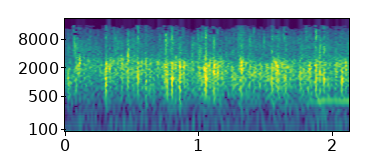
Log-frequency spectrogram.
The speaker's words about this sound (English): How many of you pulled for Gonzaga on Monday night? Will you clap?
